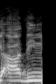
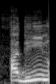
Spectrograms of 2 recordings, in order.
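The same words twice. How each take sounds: First: आधीन with a long, drawn-out first aa; wrong long vowel. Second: अधीन with a short, crisp first a; correct short vowel. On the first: Teacher shows students the wrong form, long aa in आधीन. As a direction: stretch the opening aa of आधीन. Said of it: "आधीन नहीं होता है". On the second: Teacher gives students the correct form, short a in अधीन. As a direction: clip the opening a of अधीन short. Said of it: "अधीन होता है". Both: Shown as a demonstration.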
